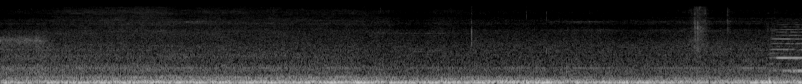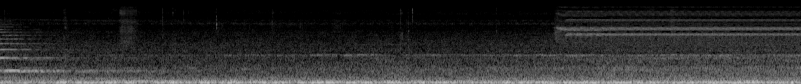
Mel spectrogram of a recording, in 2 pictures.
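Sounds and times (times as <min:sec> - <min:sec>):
diesel freight train rumble: 0:00.0 - 0:16.0
train horn: 0:07.7 - 0:09.2.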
